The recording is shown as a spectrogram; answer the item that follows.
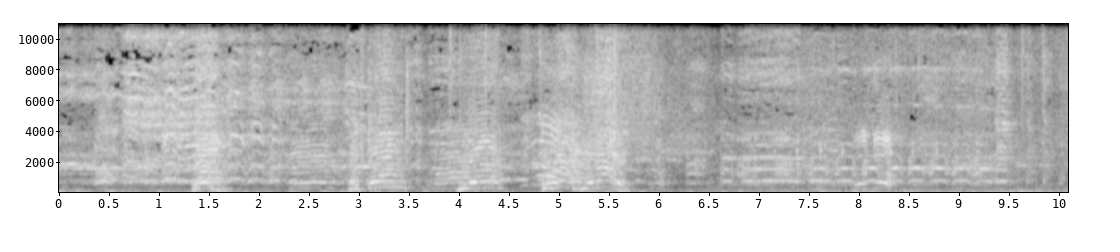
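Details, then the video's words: Kukuak balenggek roosters at a training competition at AMKO, crowing in long wavering, stepped phrases that overlap, several birds calling at once, with a person counting down to start the round. "Ayam kukuak balenggek .. akb ... Latpres di AMKO.."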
